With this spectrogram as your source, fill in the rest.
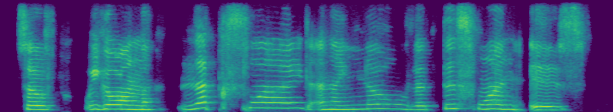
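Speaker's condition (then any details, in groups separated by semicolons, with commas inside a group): Cerebral palsy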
